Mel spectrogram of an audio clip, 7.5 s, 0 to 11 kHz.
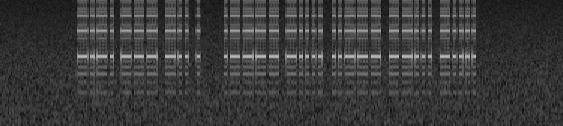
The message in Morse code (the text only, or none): CODE 16276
